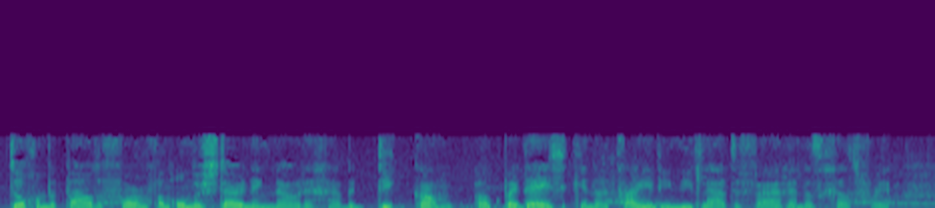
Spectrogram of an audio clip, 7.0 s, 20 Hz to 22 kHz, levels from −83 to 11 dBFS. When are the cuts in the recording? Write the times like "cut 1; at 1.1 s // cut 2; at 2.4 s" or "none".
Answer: cut 1; at 1.1 s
